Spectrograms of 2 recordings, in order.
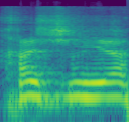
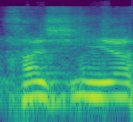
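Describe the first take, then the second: Both takes have the same delivery.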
